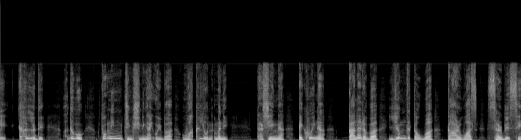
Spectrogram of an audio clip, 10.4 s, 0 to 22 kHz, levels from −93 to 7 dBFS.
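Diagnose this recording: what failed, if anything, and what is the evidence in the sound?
The speech sounds dull and gurgly for its whole length, with a granular roughness on the voice and nothing above about 12.2 kHz, as if the top of the spectrum had been shut off. The stage is the codec, and the likely cause is MP2 compression at a low bitrate, which the damage suggests is around 80 kbps. Starved of bits, the encoder switches off its upper sub-bands and coarsely quantises the rest, so bands flicker and texture breaks up.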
